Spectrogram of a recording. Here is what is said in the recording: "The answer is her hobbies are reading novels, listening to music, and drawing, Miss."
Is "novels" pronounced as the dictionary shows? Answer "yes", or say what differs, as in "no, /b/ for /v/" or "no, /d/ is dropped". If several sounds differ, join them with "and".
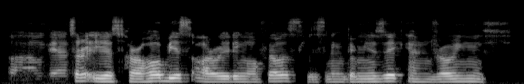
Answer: no, /f/ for /v/ and /s/ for /z/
